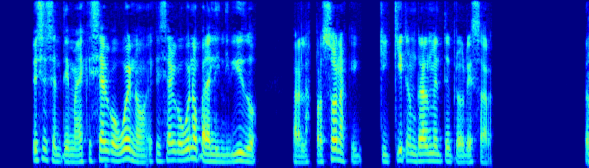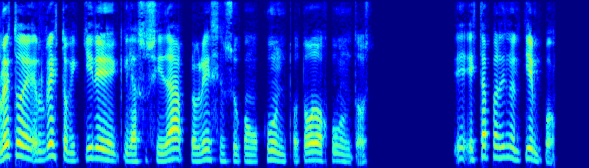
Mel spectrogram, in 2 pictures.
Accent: Argentina; entre las 44 millones de personas que somos los argentinos

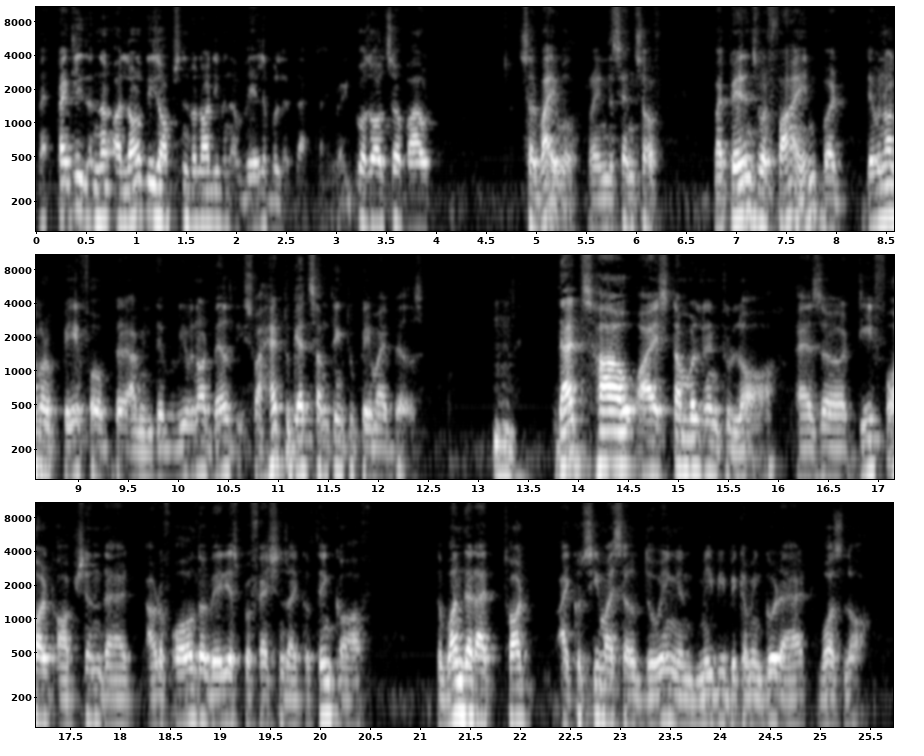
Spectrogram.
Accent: Delhi, India; I grew up in Delhi in India.

